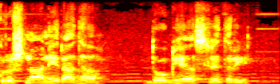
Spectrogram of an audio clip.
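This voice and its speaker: Medium-pitched man with ordinary pitch variation, music in the background. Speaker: poet. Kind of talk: poetry reading.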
